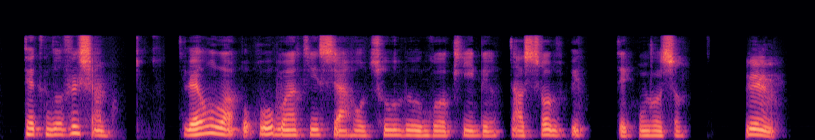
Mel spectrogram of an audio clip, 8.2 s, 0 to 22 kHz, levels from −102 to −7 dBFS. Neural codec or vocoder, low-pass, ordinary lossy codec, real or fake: codec, 16 kHz, 1 kbps, FunCodec, trained on Chinese and English, 50 frames a second; none; none; fake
